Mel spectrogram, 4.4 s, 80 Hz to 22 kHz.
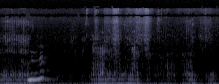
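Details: F2 Savannah cats purring while giving affection and being petted; a steady low rumbling purr runs through the whole stretch, with one brief higher, slightly rising vocal sound near the start and quiet background shuffling.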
